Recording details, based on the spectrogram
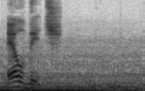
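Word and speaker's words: Eldič: real name actually guys and my surname is eldich now if i want to spell that for you so but e-l-d-i c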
